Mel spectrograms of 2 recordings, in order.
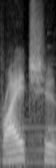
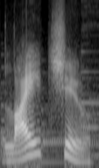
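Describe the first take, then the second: First: The word begins with an English R sound. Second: The word begins with an L-like sound. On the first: "instead of Raichu" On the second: "they might say Laichu"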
